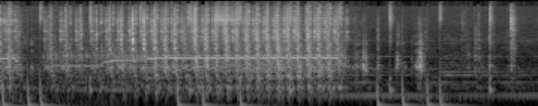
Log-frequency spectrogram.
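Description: A sewing machine stitches a box stitch on a messenger bag, running in fast, even needle bursts with short pauses and thumps at each pivot, close and loud with no voices.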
